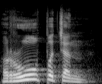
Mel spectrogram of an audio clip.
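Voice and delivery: रूपचंद with a long "rooop"; drawn-out "oo" in रूपचंद; long-vowel रूपचंद. Shown as a demonstration. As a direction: stretch the first vowel of रूपचंद. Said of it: "longer sound है".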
